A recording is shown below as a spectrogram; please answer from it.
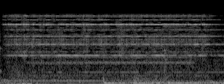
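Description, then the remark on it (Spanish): A school buzzer rings loudly in the schoolyard without a break for just over two seconds, a harsh, shrill, steady tone with a low rumble beneath it and no voices. “Tronó la chicharra en el patio.”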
